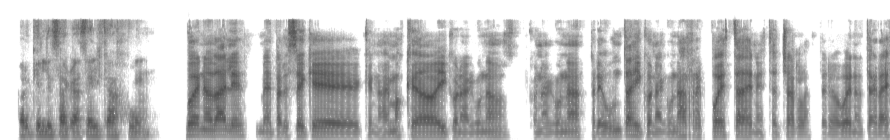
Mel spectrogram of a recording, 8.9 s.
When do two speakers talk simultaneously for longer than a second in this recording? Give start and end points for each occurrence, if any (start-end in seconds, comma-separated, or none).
none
